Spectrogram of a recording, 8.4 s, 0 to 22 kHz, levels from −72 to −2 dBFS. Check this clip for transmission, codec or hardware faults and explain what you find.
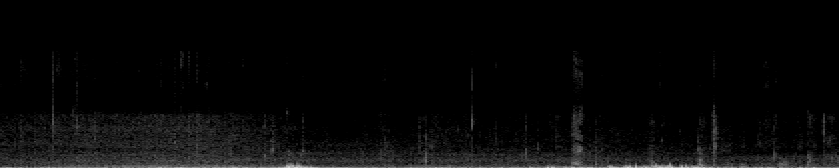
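One codec fault runs through the whole clip. Throughout, likely HE-AAC compression rebuilds the treble from copied lower bands, so the highs sound gritty and metallic and stop at 15.5 kHz.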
